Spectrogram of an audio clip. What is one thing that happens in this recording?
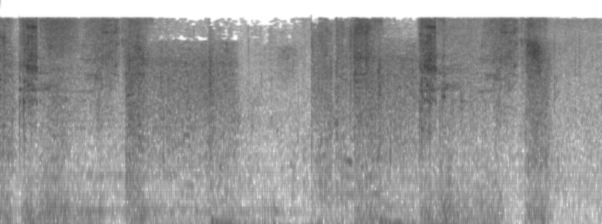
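A fiery rush whooshes past in quick bursts.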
